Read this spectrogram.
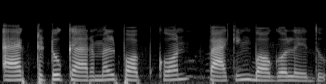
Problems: none marked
